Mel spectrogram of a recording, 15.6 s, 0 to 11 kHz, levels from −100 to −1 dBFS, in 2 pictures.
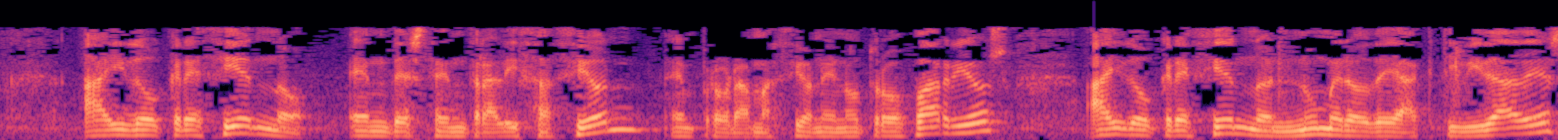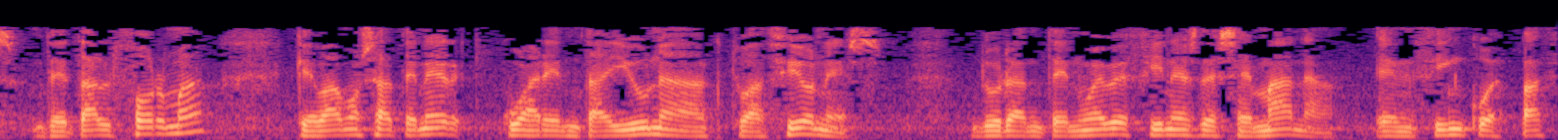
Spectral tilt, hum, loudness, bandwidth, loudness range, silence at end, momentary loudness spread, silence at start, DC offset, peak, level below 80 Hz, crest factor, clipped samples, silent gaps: -9.5 dB/octave; none; -20 LUFS; 5.8 kHz; 2 LU; 0 s; 7 LU; 0 s; under 0.1%; 0 dBFS; -56 dBFS; 20 dB; under 0.1%; none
